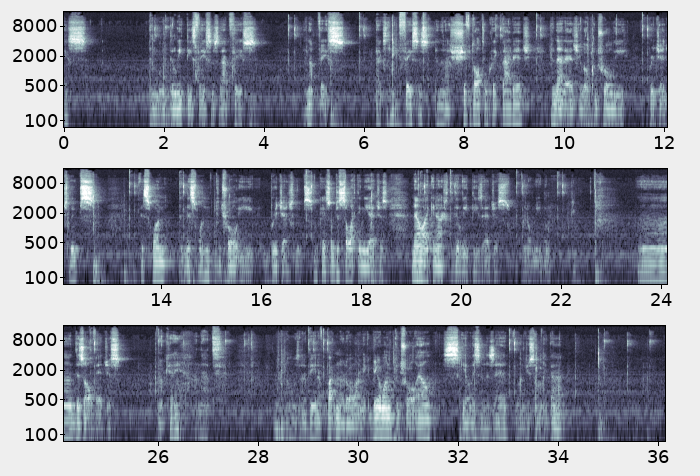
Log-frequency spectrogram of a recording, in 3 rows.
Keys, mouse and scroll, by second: 5.7-6.8 drag, 6.8 ctrl+Tab, 8.8-10.1 drag, 10.7 ctrl+e, 12.8 a, 15.5 ctrl+e, 18.4 a, 19.4-25.0 drag, 25.8-28.7 middle drag, 28.7 ctrl+Tab, 29.5-30.9 right drag, 30.9 ctrl+l, 32.3 s, 33.8 Tab, 34.6-35.6 middle drag, 35.1 a.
